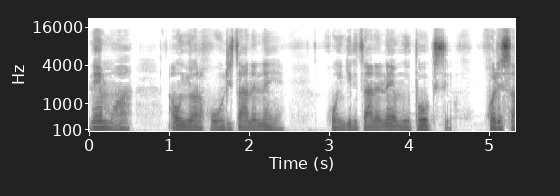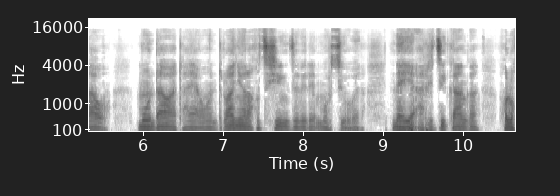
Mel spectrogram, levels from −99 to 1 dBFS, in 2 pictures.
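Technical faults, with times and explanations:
Throughout, HE-AAC compression: the speech has a top end that is present but synthetic, with s sounds turning gritty and metallic and nothing at all above 14.9 kHz. That points to a low-bitrate encode around 20 kbps, likely HE-AAC, where only the lower band is coded and the treble is rebuilt from copied lower bands. Unlike a plain low-pass or MP3 smearing, the highs stay bright but their harmonics fail to line up with the coded band below.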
